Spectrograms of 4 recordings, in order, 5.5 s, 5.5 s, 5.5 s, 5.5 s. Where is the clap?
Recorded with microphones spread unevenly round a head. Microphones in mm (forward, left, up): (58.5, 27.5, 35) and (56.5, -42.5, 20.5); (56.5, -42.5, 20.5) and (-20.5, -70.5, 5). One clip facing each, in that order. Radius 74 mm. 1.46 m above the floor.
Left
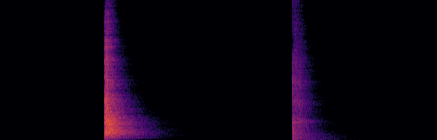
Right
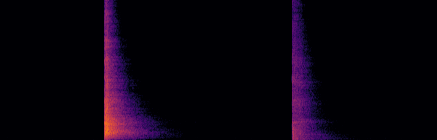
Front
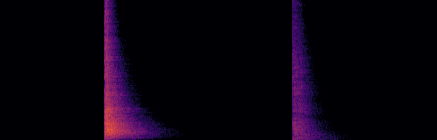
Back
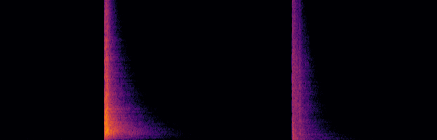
145° right, 0.6 m.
